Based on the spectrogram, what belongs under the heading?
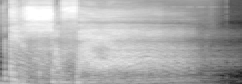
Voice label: fem spo, Vocals; Mutekki Media; Diamond Vocals 2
